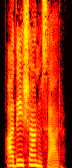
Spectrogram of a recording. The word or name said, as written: आदेशानुसार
